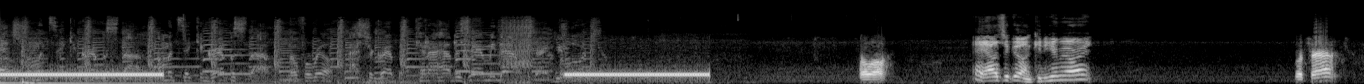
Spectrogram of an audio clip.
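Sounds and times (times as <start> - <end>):
telephone dial tone: 0.0 - 1.6, 5.6 - 7.1
speech: 3.0 - 6.7, 8.6 - 9.0, 9.7 - 11.0, 13.0 - 13.5.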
